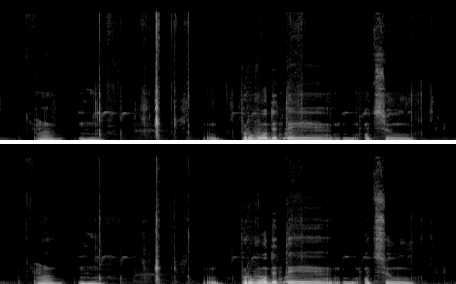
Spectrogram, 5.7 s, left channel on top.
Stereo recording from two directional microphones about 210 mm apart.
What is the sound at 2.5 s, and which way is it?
Speech, 10° right (ahead or behind).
